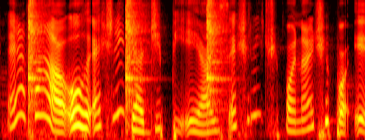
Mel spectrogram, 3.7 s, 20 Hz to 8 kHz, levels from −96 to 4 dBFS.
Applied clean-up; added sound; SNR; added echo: none; Dishes, pots, and pans; 8 dB; none.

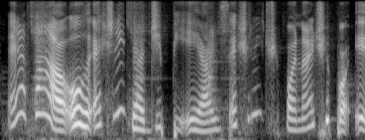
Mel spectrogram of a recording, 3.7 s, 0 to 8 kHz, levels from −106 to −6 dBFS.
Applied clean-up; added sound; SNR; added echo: neural separator model SepFormer DNS4.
